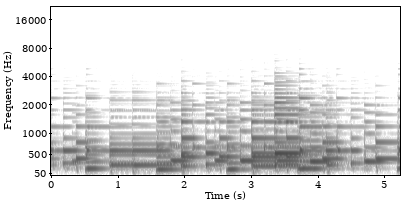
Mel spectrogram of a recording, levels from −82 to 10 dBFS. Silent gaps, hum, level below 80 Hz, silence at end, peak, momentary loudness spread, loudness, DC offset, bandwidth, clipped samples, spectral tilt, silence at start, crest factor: none; none; -64 dBFS; 0 s; -8 dBFS; 9 LU; -26 LUFS; under 0.1%; 5.2 kHz; under 0.1%; -10 dB/octave; 0 s; 16 dB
